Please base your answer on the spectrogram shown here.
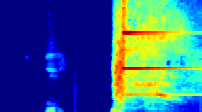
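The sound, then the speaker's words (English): A bell is struck once with a clear, bright ding that keeps ringing as a steady sustained tone and slowly fades. A faint brief knock comes just before it. “And that bell. Oh, that bell's lost some of its lust. I seem to remember it sounding more like bell-like sounding”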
